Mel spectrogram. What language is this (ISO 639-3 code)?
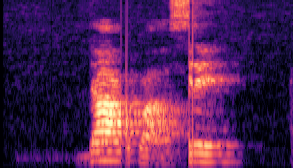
ibo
